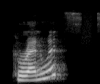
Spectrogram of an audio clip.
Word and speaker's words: Gryniewicz: And today I'm so excited to have Josh Grunowitz. Did I say that right? – Perfect.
